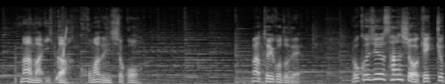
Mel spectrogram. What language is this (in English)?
Japanese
